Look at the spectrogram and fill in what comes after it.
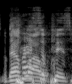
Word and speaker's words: precipice: I messed up earlier when I tried to say prefaces. See, I said it wrong right there. – I don't even know what you're saying. – The precipice.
